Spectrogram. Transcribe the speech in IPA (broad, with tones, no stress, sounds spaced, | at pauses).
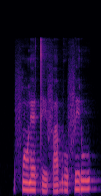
f ɔ̃˧ ɾ ɛ˧ t e˨ f a˨˦ b o˧ f e˦ ɾ u˦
